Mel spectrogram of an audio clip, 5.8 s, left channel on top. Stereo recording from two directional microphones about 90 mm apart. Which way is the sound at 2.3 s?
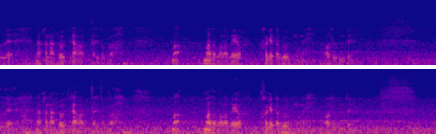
15° right (ahead or behind).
